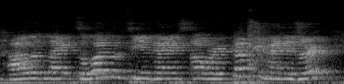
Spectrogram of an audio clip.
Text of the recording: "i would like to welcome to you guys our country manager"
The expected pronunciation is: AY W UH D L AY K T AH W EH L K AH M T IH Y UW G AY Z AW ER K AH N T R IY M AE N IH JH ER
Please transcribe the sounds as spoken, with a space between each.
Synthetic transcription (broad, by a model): AY W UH D L AY K T AH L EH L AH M T IH Y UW G AY Z AW ER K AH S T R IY M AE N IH JH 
